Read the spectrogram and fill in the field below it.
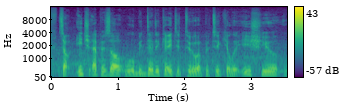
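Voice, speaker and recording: A fairly quick man's voice in a Russian accent, over noticeable background noise. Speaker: car journalist. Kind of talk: vlog. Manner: halting.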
